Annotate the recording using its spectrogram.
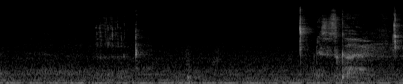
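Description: A man drinking from a plastic cup: faint slurping and swallowing about a second in, then a sharp lip smack about three seconds in followed by a short breathy exhale.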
